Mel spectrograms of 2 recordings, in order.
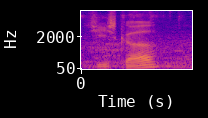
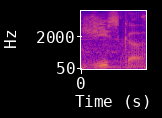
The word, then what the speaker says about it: Jiska: Jishka. Oh, we were pronouncing that wrong as well. It's Jiska.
